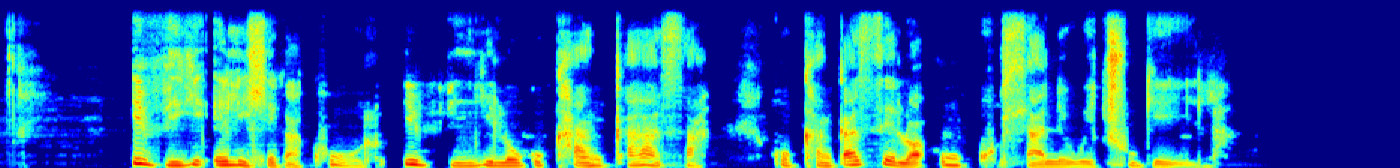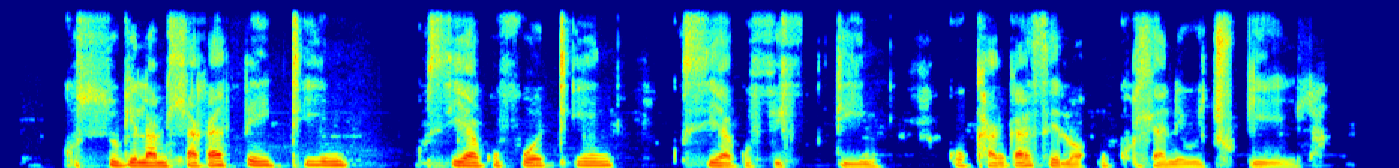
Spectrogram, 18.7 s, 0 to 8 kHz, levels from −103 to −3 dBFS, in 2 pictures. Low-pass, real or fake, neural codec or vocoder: 7.2 kHz; real; none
